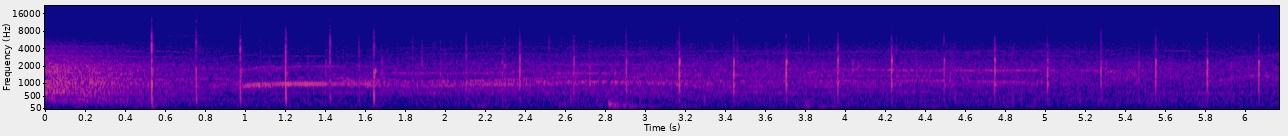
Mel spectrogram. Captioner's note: crowd applauding; crowd cheering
